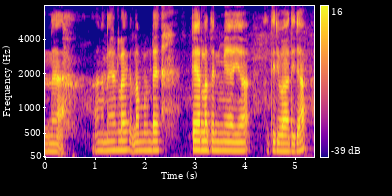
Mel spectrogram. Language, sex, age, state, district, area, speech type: Malayalam, female, 45-60, Kerala, Wayanad, rural, spontaneous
